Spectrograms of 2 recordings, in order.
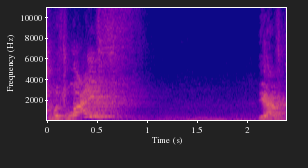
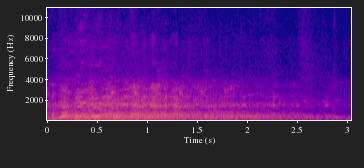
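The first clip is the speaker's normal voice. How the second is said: audience laughter. Real, not acted. Audience reacts to joke.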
